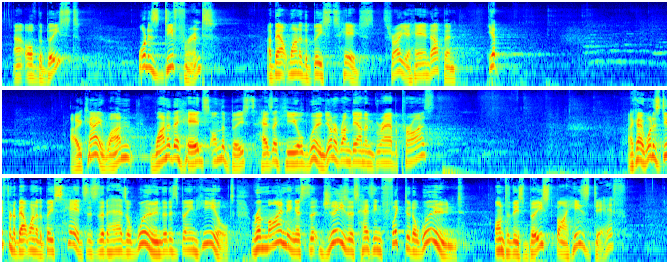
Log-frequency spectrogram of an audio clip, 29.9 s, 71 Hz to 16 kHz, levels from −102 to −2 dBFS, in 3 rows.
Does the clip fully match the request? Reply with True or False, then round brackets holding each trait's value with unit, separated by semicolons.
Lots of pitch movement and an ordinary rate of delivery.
True (8.9 semitones; 150 wpm)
